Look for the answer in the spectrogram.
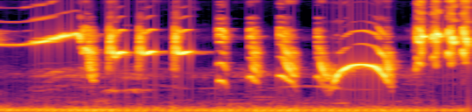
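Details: Javan pied starling singing energetically, a 'gacor' bird with a full repertoire used to tutor canaries: a rising whistle, scratchy chattering notes, a loud arched whistle and harsh buzzes over a steady low hum.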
